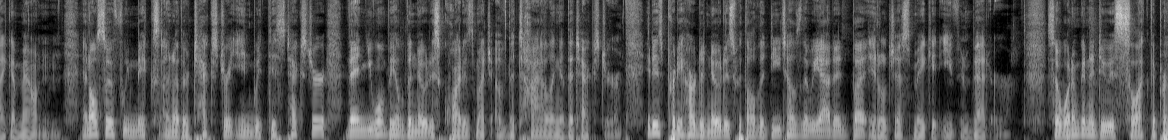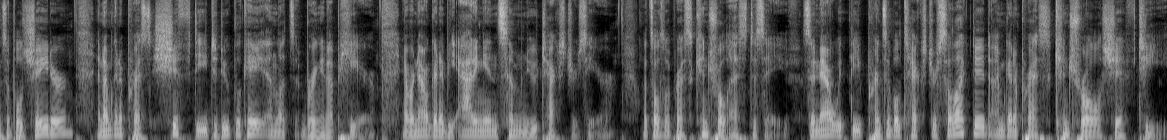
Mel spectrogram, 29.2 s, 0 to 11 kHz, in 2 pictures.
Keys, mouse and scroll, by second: 4.8-6.7 scroll up 2, 6.8 shift+middle click, 7.2-8.6 scroll up 2, 9.9 shift+middle click, 10.4-10.9 scroll down 1, 10.9-13.6 shift+middle drag, 13.6-14.2 scroll up 5, 14.2 click, 16.5 shift+d, 20.1 click, 25.5 click.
